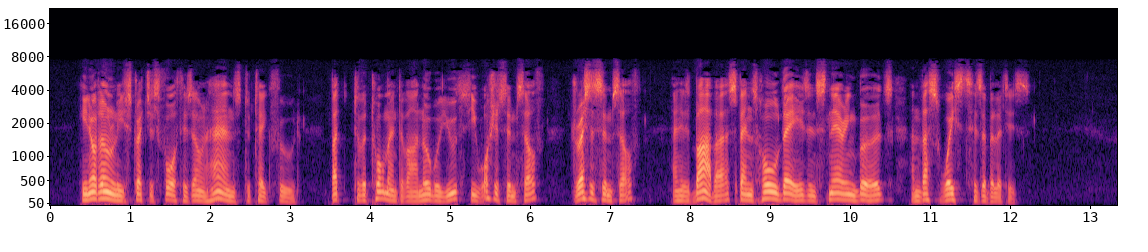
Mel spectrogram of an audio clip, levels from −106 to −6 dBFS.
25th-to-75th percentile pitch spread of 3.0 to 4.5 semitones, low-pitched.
Yes: average, 3.9 semitones; low, 110 Hz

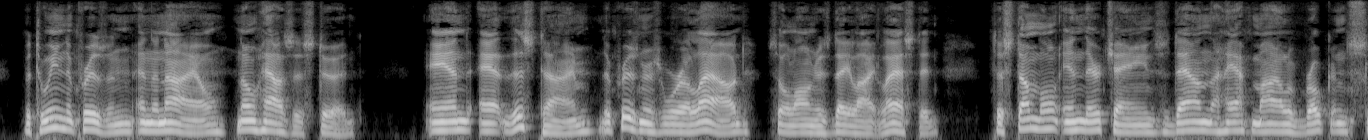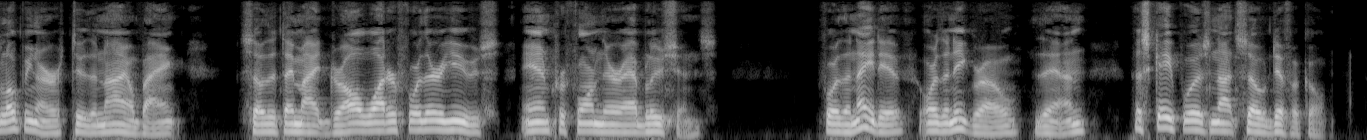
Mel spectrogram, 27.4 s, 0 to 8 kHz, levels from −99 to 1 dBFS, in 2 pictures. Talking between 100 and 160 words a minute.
Yes: average, 140 wpm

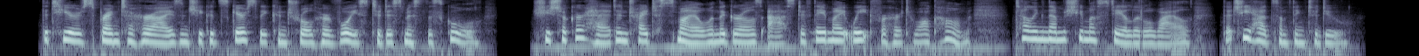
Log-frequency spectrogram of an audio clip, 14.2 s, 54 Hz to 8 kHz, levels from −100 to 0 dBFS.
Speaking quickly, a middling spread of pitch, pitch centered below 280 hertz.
Yes: fast, 220 wpm; average, 3.8 semitones; high, 190 Hz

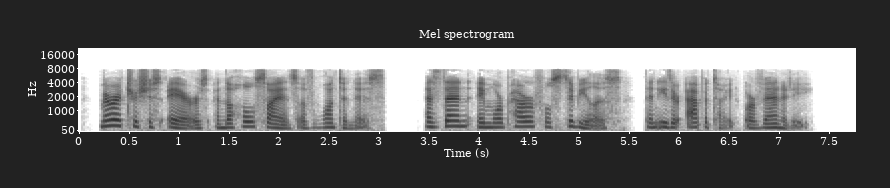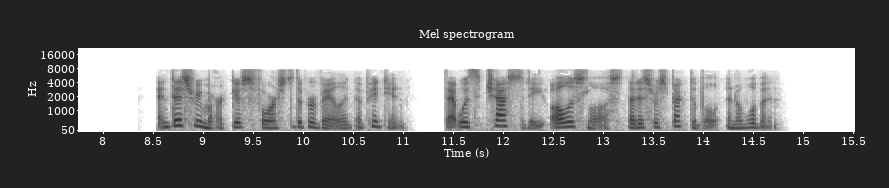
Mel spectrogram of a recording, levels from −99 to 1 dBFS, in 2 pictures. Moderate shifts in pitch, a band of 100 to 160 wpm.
Yes: average, 4.6 semitones; average, 150 wpm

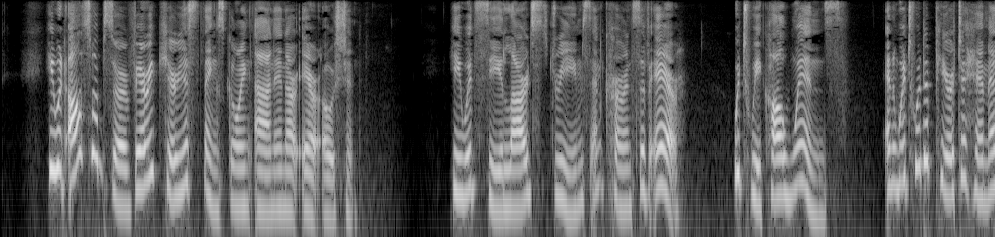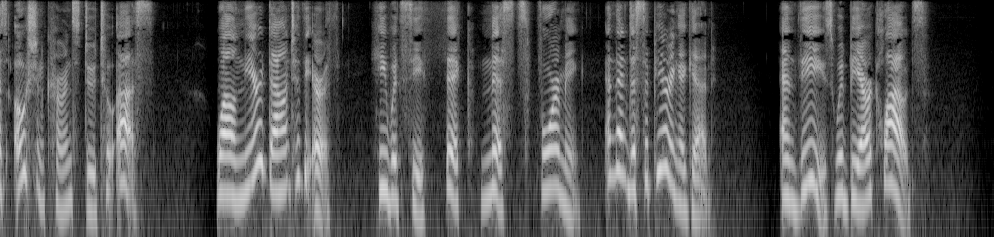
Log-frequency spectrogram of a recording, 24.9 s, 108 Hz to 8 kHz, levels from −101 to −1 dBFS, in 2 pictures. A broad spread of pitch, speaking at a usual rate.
Yes: wide, 6.6 semitones; average, 145 wpm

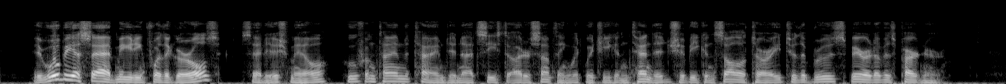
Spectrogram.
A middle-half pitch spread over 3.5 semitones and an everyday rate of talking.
No: average, 4.5 semitones; fast, 210 wpm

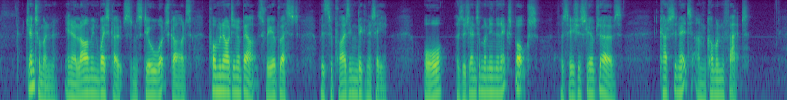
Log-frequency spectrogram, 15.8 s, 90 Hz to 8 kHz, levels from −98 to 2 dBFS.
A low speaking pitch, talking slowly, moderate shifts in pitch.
Yes: low, 115 Hz; slow, 115 wpm; average, 4.0 semitones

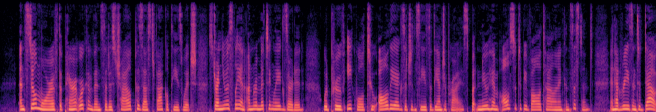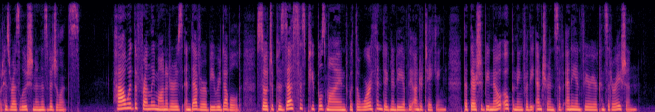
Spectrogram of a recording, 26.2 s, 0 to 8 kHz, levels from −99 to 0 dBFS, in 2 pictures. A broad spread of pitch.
No: average, 3.2 semitones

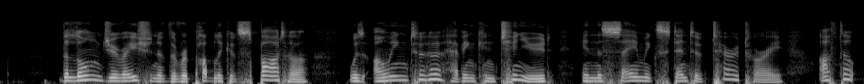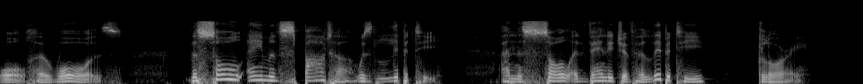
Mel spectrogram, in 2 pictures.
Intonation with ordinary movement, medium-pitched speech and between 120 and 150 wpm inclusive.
No: wide, 5.8 semitones; medium, 150 Hz; slow, 135 wpm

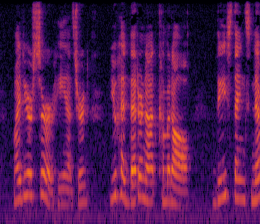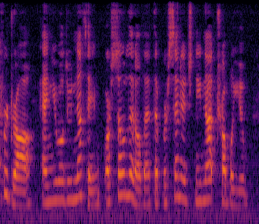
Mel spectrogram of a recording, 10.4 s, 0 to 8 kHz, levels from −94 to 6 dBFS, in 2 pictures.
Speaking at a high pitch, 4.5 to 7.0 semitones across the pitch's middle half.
Yes: high, 215 Hz; average, 5.1 semitones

